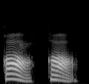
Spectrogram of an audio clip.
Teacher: an elevation of the tongue to the upper soft palate when pronouncing a letter. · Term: isti'la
